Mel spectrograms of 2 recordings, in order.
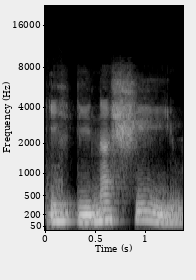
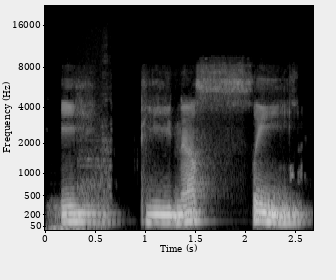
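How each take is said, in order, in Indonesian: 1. Konsonannya adalah bunyi sy. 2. Konsonannya adalah bunyi s biasa. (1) "bukan ihdinasyi" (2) "Harusnya itu huruf so"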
